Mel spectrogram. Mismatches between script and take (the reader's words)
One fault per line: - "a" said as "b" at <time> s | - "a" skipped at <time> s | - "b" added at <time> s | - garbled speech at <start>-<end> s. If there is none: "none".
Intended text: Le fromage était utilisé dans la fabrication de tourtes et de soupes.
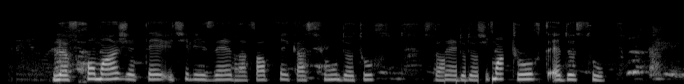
- "dans" skipped at 2.3 s
- garbled speech at 4.2-5.0 s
